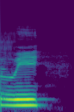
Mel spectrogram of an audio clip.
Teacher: را کے نیچے زیر ہے تو را کو باریک کرنا ہے، را کو یا کے ساتھ پلس کرنا ہے.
